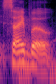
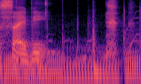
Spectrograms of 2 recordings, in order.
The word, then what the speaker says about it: Saibo: Thanks for the follow, Saibo. Not Saibi. Saibo.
